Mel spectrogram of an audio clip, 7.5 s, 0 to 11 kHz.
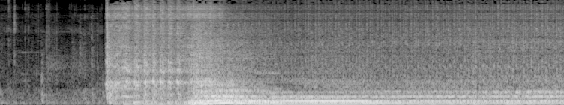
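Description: Nissan RB25DET turbocharged straight-six cranking on the starter for about a second, then catching, flaring up loudly and settling into a steady idle. It fires and runs on a replacement cam angle sensor after the old sensor's shaft broke.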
